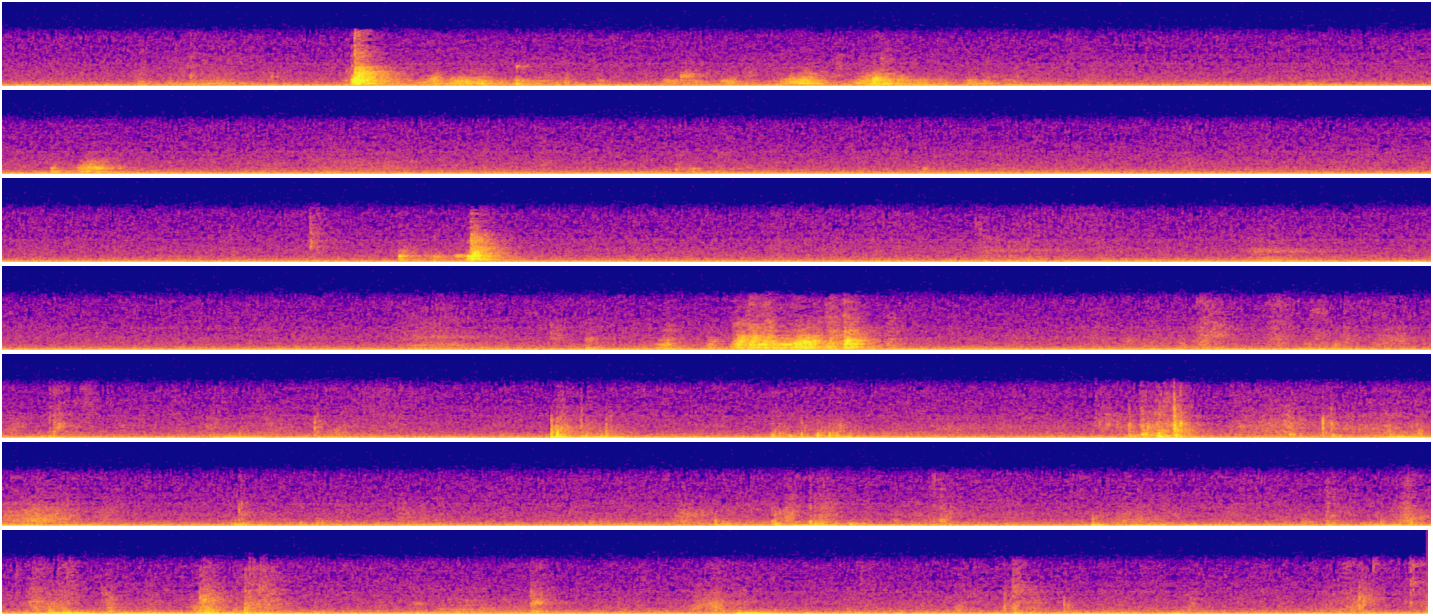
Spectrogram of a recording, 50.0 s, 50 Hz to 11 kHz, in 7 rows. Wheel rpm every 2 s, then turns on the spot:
0, 0, 0, 0, 0, 0, 0, 0, 0, 0, 0, 0, 0, 0, 0, 0, 0, 0, 0, 0, 0, 0, 0, 0, 0.
none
